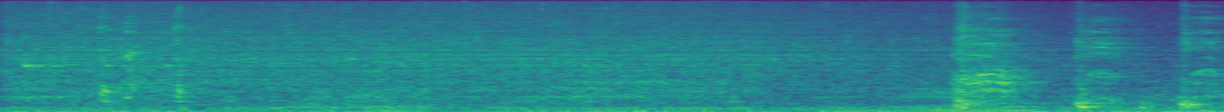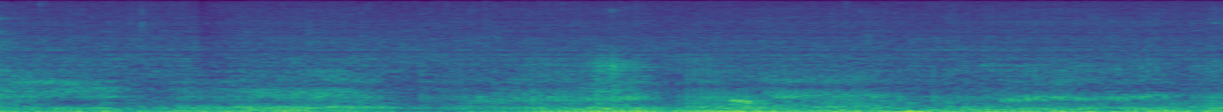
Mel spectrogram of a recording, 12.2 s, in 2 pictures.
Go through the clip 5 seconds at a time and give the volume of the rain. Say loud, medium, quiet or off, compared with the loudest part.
loud, quiet, quiet.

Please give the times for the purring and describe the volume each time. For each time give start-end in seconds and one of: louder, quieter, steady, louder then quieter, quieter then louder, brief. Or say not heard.
0.0-12.1 steady.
